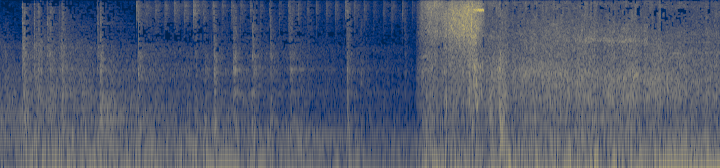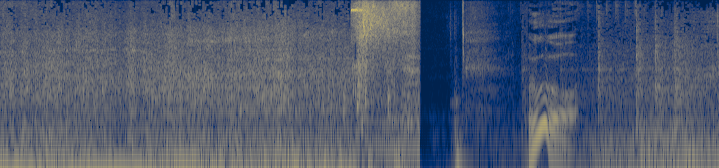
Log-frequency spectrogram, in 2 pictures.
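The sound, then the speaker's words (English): Continuous low rumble of road traffic, with vehicles passing and a louder surge in the middle, heard through a muffled, noisy recording that cuts out briefly near the end. “I think I can hear car sounds.”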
